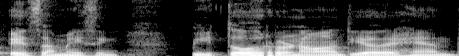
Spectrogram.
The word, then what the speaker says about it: Pitorro: Coquito? Or am I saying this what? Pitorro? Am I saying it right? Yep, you're saying them right.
